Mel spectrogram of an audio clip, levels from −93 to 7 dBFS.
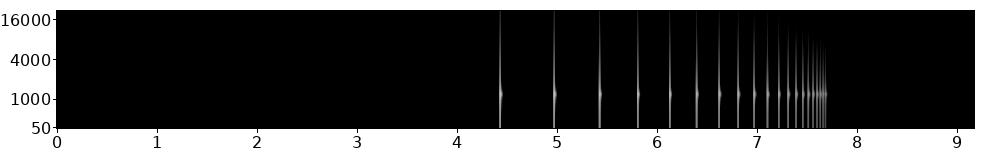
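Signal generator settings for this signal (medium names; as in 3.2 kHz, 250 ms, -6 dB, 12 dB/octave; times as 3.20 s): bouncing ball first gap 0.54 s, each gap 0.84, 1.2 kHz, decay 20 ms -2 dBFS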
